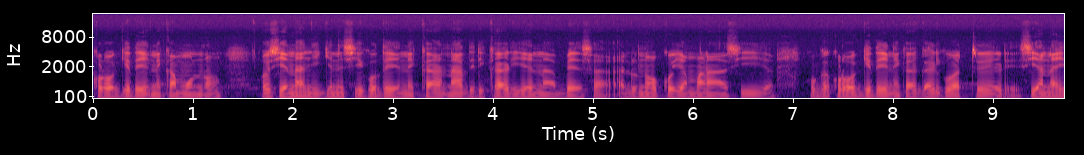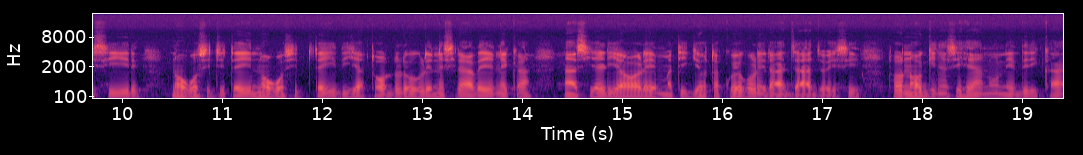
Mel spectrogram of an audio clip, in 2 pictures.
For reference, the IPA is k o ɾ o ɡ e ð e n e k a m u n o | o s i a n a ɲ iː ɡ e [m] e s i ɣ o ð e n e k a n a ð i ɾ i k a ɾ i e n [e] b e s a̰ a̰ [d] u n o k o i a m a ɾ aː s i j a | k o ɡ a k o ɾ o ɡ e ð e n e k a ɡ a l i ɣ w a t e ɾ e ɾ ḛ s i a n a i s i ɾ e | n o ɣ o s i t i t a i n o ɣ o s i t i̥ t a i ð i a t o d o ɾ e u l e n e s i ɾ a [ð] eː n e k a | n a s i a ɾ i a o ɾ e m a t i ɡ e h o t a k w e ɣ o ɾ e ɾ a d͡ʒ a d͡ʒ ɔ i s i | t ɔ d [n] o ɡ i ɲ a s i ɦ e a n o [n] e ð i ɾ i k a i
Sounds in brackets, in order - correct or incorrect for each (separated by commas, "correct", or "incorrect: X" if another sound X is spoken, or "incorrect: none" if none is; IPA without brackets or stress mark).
incorrect: n, incorrect: a, correct, correct, correct, correct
